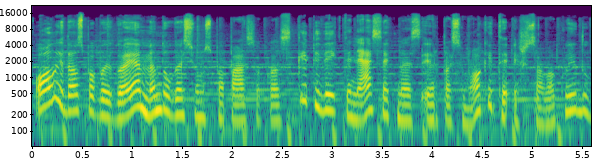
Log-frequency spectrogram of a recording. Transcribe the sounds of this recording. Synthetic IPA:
oːlˠɐɪd̪oːspɐbɐɪɡoːjɛmʲɪnd̪ɐʊɡɐsjʊmspɐpɑːsɐkoːskɐɪpiʋʲɛɪkt̪ʲɪnʲæːsʲɛkmʲeːsɪɾpɐsʲɪmoːkʲiːt̪ʲɪʔɪʃsɑːʋoːklˠɐɪd̪uː

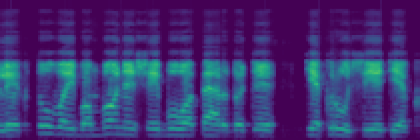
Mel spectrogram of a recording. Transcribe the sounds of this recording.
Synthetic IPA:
lʲiːkt̪uːʋɐɪbomboːnʲɪʃʲɛɪbʊʋoːpʲɛrd̪uɔt̪ʲɪ | t̪ʲiɛkrusʲɪjɛt̪ʲiɛk

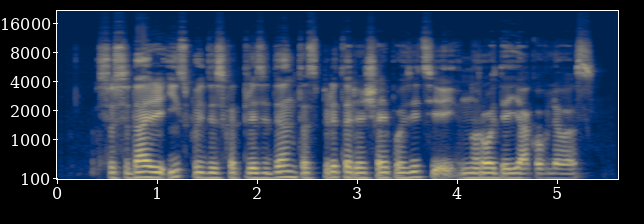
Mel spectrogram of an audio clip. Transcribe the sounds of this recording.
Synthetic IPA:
sʊsʲɪd̪ɑːɾʲeːʔiːspʊd̪ʲɪskɐt̪̚pʲɾʲɛzʲɪd̪ʲɛnt̪ɐspʲɾʲɪt̪ɐɾʲeːʃʲɛɪpɔzʲɪt̪sʲɪjɛ̰ɪnʊɾoːd̪ʲeːjæːkɔbʲlʲɛʋɐs

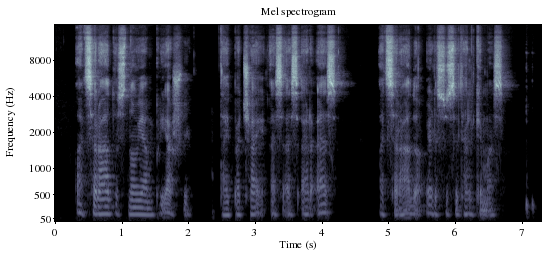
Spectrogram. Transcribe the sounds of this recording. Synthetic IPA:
ɐt̪ʲsʲɪɾɑːd̪osnɒʊjɛmpʲɾʲiɛʃʊj | t̪ɐɪpɐt͡ʃʲɛɪɛsɛ̰sɛ̰ɾɛs | ɐt̪ʲsʲɪ̰ɾɑ̰ːd̪o̰ːʔɪɾsʊsʲɪt̪ʲɛlʲkʲɪmɐ̰s

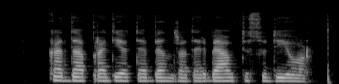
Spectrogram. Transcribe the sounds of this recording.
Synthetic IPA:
kɐd̪ɐpɾɐd̪ʲeːjoːt̪ʲɛbʲɛnd̪ɾɐd̪ɐɾʲbʲæˑʊt̪ʲɪsʊd̪ʲɪjoːɾ

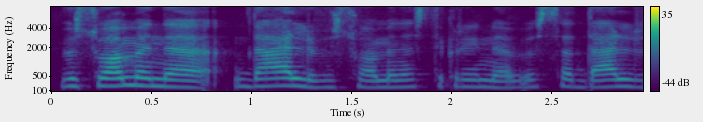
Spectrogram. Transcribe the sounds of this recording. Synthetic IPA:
ʋʲɪsuɔmʲɛnʲɛd̪ɑːlʲɪʋʲɪsuɔmʲɛnʲeːst̪ʲɪkrɐɪnʲɛʋʲɪsɐd̪ɑːlʲɪ

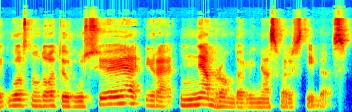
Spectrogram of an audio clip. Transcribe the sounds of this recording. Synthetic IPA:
ɡuɔsnɒʊd̪oːt̪ʲɪɾʊsʲɪjoːjɛʔiːɾɐnʲɛbɾond̪oːlʲinʲeːsʋɐ̰lʲsʲt̪ʲḭːbʲḛːs

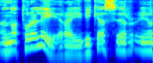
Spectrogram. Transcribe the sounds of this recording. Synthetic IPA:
nɐt̪uɾɐlʲɛɪiːɾɐiʋʲiːkʲɛsɪɾɪ

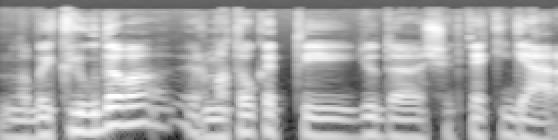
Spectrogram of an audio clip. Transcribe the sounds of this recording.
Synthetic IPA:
lˠɐbɐɪklʲuːd̪ɐʋoːɪɾmɐt̪ɐʊkɐt̪t̪ɐɪjʊd̪ɐʃʲiɛk̚t̪ʲiɛkiɡʲæːɾɐ

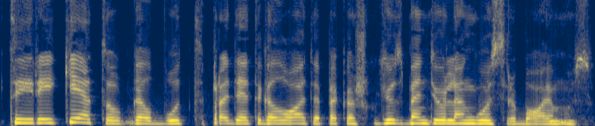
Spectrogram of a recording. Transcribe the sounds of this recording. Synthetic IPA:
t̪ɐɪɾʲɛɪkʲeːt̪ʊɡɐlˠbuːt̪pɾɐd̪ʲeːt̪ʲɪɡɐlˠʋoːjt̪ʲɐpʲiɛkɐʃkoːkʲʊsbʲɛnt̪jɛʊlʲɛŋɡʋʊsɾʲɪboːjɪmʊs

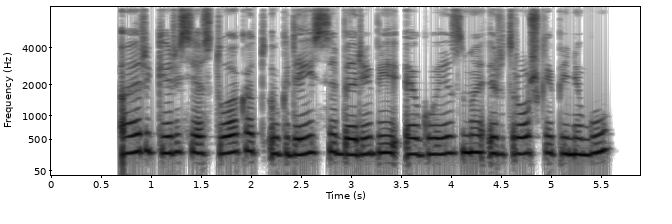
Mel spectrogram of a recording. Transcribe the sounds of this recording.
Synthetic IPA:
ɐɾɡʲɪɾʲsʲiɛst̪uɔkɐt̪ʊɡd̪ʲɛɪsʲɪbʲɛɾʲɪbʲɪːʔɛɡɔɪzmɑʔɪɾt̪ɾoːʃkɐɪpʲɪnʲɪɡuː

